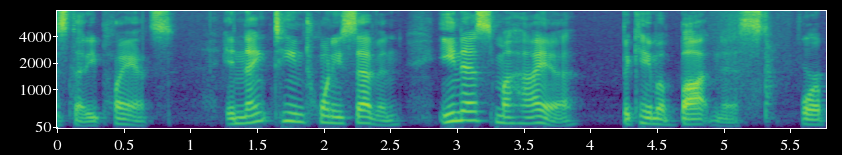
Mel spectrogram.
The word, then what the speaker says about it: Mexia: Oh, see, I did mispronounce her name. It says right here, Ynes Mexia, not Mexia, Mexia. Ynes Mexia.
